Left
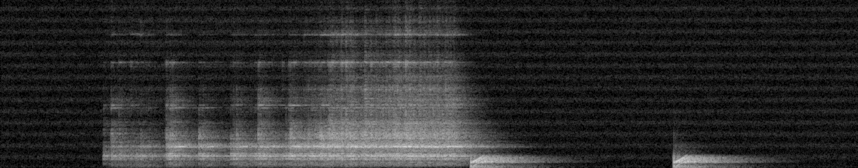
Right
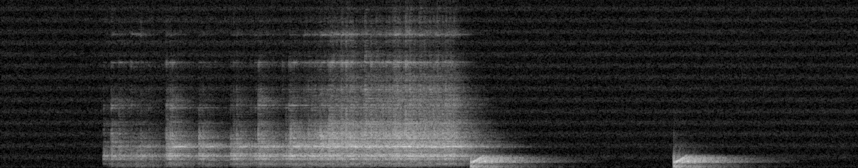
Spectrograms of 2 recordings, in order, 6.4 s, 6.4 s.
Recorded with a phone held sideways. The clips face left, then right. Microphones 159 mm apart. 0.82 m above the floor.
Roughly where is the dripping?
Centre.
